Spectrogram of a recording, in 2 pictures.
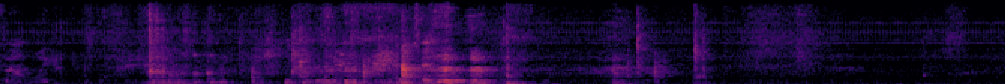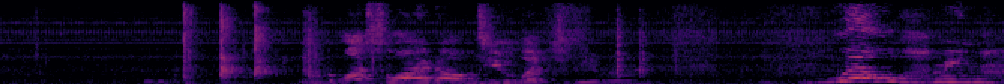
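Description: Children talk and laugh nearby.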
